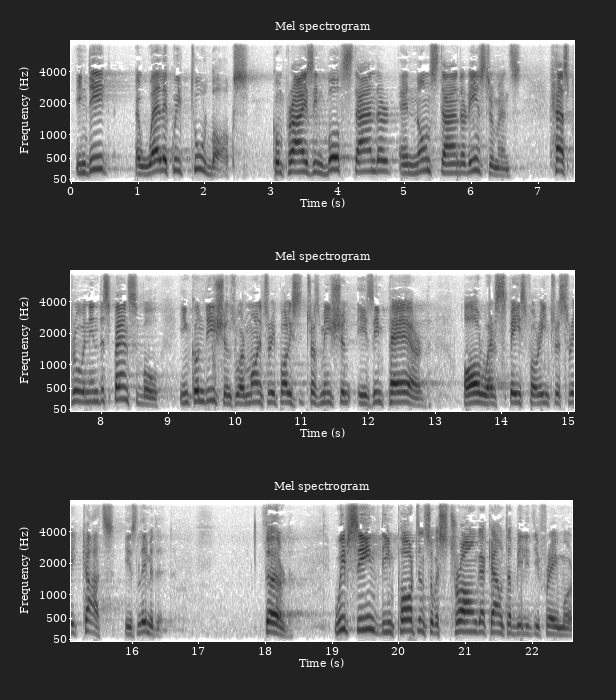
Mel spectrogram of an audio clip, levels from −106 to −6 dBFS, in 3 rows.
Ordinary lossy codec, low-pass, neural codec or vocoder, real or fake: none; 7.2 kHz; none; real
